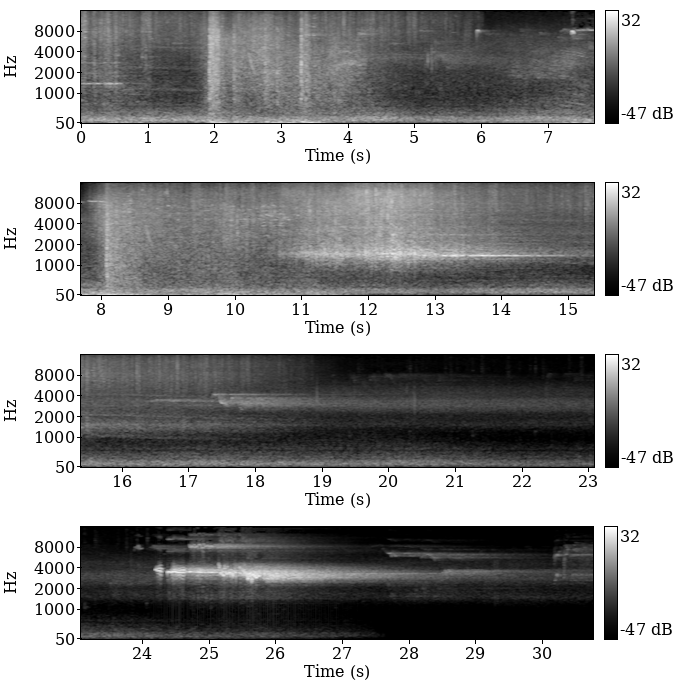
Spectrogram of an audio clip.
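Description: Heavy booming rumble with music, struck by loud crash-like hits about two, three and eight seconds in. It dies away slowly, with a few held tones in the later part, and fades out to near silence shortly before the end.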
